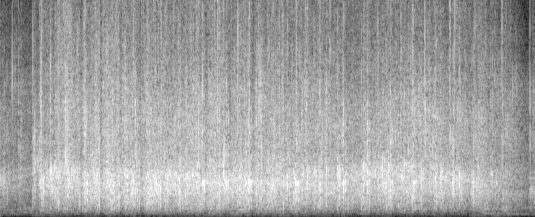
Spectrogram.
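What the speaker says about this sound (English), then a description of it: "give Paul Dietzel and Bill Broad a huge round of applause" A crowd at a middle school open house breaks into loud, sustained applause after a short quiet moment, a dense even clatter of clapping that fades a little at the end.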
